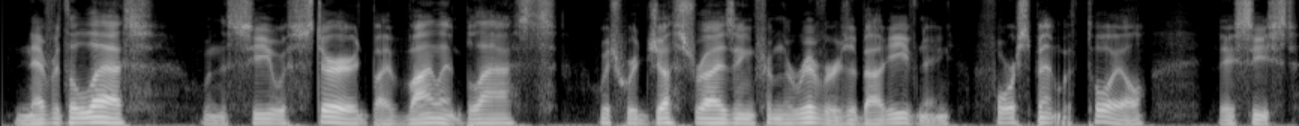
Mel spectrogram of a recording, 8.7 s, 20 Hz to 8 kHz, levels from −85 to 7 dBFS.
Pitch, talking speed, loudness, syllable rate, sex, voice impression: 100 Hz, 160 wpm, -19 LUFS, 4.9 syllables/s, male, very masculine, slightly old, very thick, slightly relaxed, slightly powerful, slightly bright, soft, muffled, slightly halting, raspy, very cool, intellectual, slightly refreshing, sincere, very calm, very mature, very friendly, very reassuring, unique, elegant, very wild, sweet, slightly lively, kind, slightly modest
